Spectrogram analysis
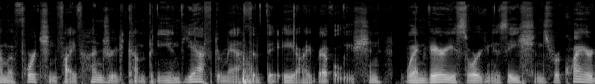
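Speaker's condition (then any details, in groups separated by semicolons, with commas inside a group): No condition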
